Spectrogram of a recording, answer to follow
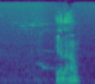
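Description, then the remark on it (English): A terrier named Roxy lets out one short, wavering whimper for more treats, fairly loud, lasting only a moment against a quiet background. “I think we've already started the spiral because she's just not happy. I feel bad for her.”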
